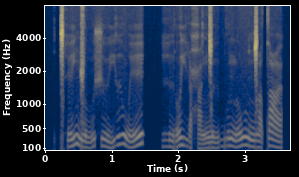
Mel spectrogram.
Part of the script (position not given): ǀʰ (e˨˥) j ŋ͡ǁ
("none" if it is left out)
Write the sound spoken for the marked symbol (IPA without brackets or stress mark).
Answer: e˨˥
